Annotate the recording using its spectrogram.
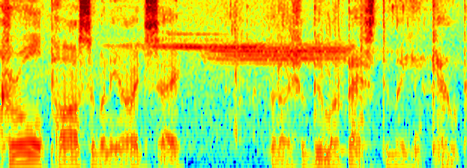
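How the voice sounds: A man's put-on character voice, fairly low, husky and rough-edged with vocal fry, lively intonation and a moderate pace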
